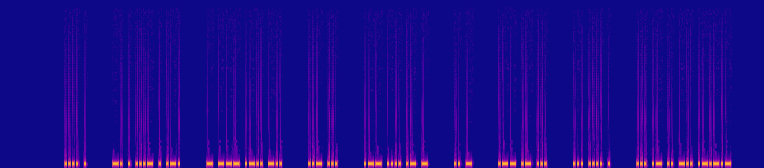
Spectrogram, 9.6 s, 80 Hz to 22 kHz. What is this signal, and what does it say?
Morse code, heard as a keyed tone, about 50 wpm, 700 Hz. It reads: HE NEVER TOLD US WHAT IT WAS SHE SAID.
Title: 2x Word-Spacing - Sentences from Top 400 Words - 50wpm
